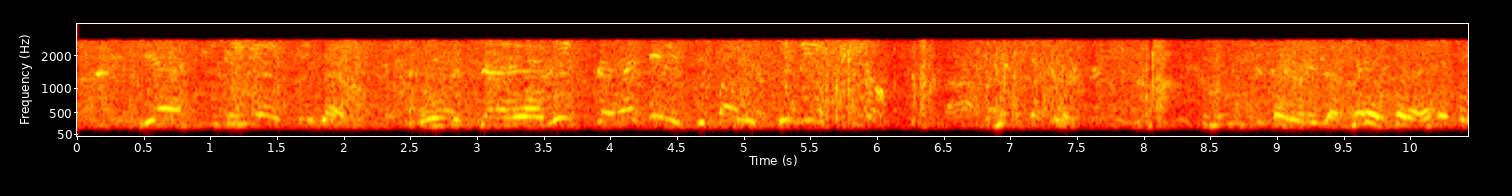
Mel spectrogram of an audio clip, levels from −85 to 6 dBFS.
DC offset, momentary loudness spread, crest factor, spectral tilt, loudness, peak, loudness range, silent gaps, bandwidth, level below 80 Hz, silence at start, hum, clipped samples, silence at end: under 0.1%; 6 LU; 14 dB; -7.5 dB/octave; -21 LUFS; -8 dBFS; 2 LU; none; 3 kHz; under -90 dBFS; 0 s; none; under 0.1%; 0 s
